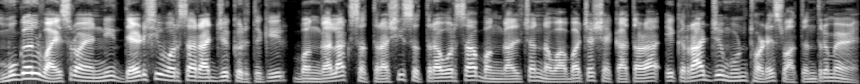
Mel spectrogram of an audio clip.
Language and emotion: Goan Konkani, neutral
